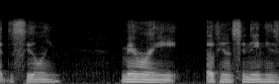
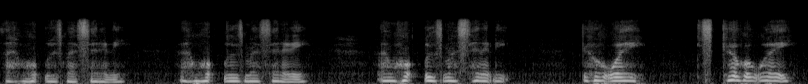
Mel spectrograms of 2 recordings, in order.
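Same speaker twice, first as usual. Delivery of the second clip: troubled man, pleading; 5 semitones higher than usual. Acted. Jacob fighting the laughter in his head, increasingly desperate. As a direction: build from murmur to strained insistence.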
